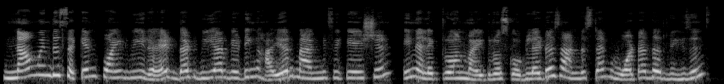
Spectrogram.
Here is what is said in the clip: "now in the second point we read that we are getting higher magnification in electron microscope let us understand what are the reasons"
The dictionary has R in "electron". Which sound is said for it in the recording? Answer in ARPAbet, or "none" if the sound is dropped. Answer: R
